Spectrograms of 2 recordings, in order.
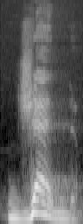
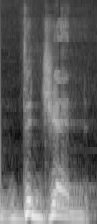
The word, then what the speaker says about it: Djed: See, this is an initiate inside what was known as the Jed or the Djed pillars, depending on how certain people pronounce it.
